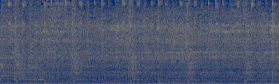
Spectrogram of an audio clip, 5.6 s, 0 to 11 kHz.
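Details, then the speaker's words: Renault Clio rat rod after a new coil pack fixed a cylinder-1 misfire: a steady, even petrol idle with a deep exhaust rumble and no popping, with music in the background. "yeah beautiful it's not popping at all"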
